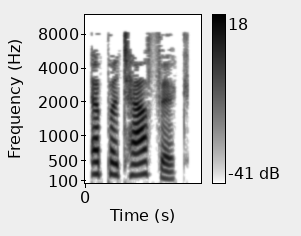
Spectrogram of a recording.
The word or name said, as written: epitaphic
